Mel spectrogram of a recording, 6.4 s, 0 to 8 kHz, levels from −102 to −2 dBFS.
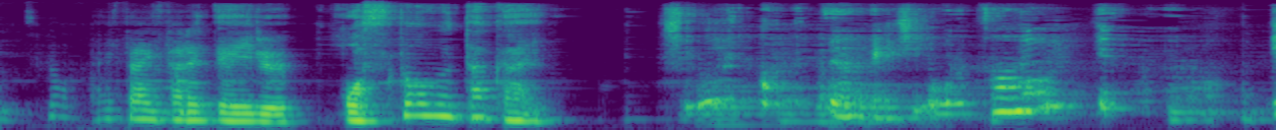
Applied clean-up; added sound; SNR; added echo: neural mask model DeepFilterNet 3.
